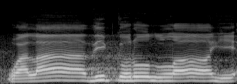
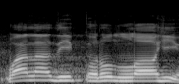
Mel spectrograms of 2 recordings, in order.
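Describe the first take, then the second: First: The vowel in la is drawn out long. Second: The vowel in la is kept short. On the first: The speaker calls it wrong. "la-nya dibaca panjang" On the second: The speaker calls it right.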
